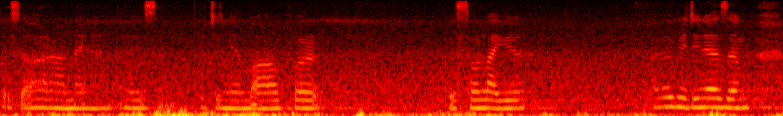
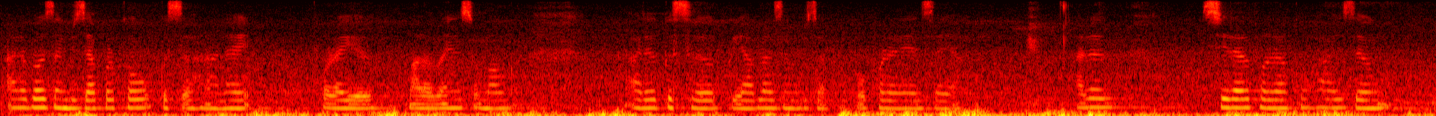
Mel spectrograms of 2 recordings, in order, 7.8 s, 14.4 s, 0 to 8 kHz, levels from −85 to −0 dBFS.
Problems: constant background noise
